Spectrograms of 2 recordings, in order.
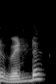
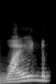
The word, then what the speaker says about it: wind: ये जो वर्ड है WIND, इसके दो प्रोनाउंसिएशन है। जब इसको विंड पढ़ते हैं तो ये होता है हवा, जब इसको वाइंड पढ़ते हैं, वाइंड, है ना, तो क्या होता है, तो होता है किस चीज को आप करते हो, वाइंड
